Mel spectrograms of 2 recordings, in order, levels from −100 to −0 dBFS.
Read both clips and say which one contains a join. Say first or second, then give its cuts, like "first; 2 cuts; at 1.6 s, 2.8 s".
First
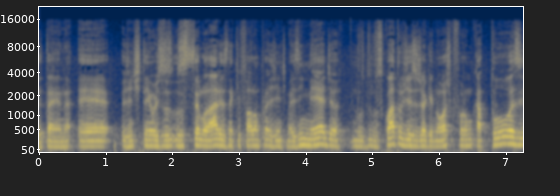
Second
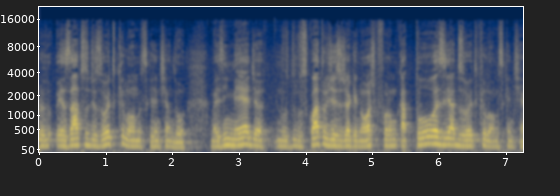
first; 1 cut; at 3.7 s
